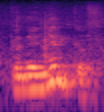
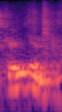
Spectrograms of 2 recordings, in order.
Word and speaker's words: Кононенко: Это вот Юрий Кононенков. Вот я всегда путаю с Каненко, фамилию не могу произносить правильно. Кононенков, правильно? Кононенко. Да, Кононенко.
